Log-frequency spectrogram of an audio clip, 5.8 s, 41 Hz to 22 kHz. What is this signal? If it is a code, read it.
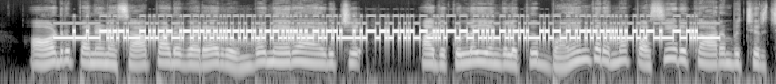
RTTY (75 baud, 850 Hz shift), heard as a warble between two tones, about 1700 Hz centre, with speech in Tamil. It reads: NAME IS HANS, QTH BOSTON, LOC IR89OR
